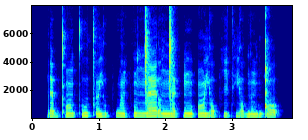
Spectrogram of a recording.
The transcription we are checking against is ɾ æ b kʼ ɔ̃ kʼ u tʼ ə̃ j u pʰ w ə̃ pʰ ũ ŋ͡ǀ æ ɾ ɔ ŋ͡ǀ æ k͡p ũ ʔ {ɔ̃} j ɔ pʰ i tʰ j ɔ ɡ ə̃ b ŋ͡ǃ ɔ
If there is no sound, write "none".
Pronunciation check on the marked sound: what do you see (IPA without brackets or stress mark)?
ɔ̃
